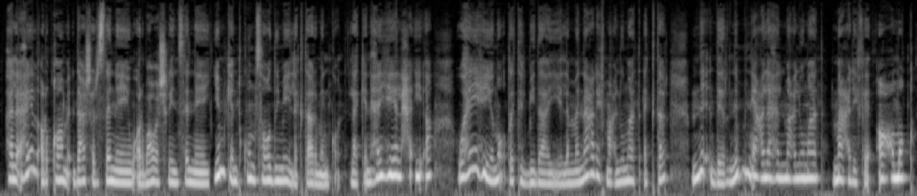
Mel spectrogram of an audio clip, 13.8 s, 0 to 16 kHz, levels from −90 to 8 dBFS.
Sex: female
